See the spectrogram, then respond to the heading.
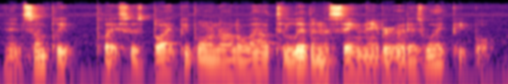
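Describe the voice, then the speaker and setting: A storytime educator reads a children's book aloud in simple, deliberate phrases, adding explanatory asides along the way. He has a deep voice with a dark tone.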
